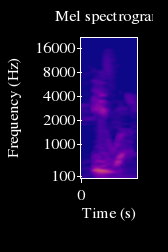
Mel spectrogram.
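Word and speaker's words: ìwà: be talking on i.w.a iwa is pronounced iwa and when a child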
